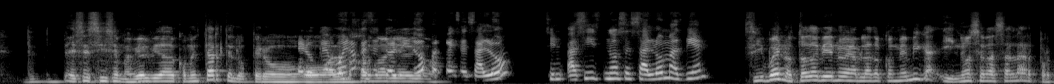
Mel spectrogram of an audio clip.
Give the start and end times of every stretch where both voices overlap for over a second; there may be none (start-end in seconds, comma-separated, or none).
3.0-4.4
